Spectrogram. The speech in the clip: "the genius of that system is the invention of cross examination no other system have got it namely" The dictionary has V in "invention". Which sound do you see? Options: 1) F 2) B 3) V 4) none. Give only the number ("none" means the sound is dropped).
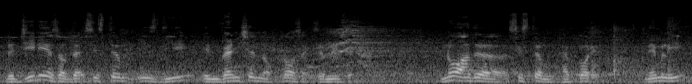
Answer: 3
